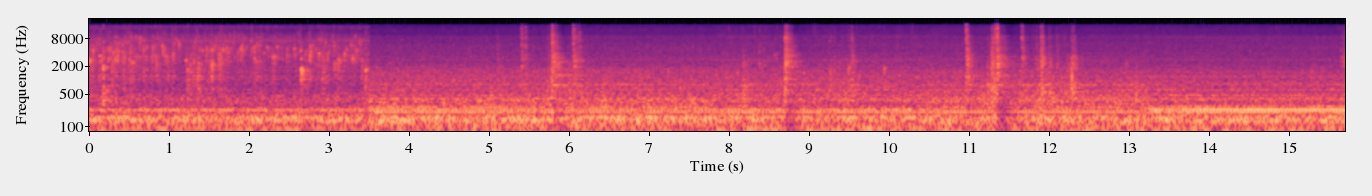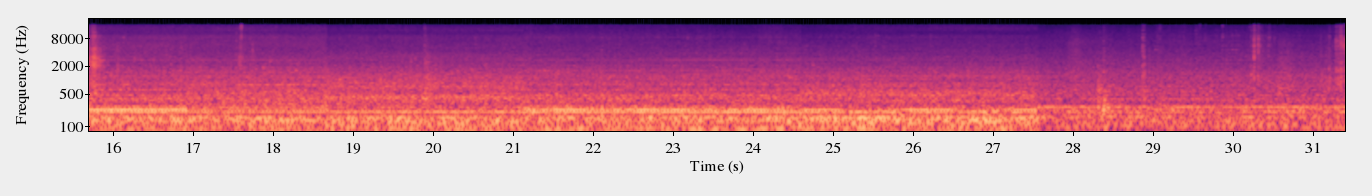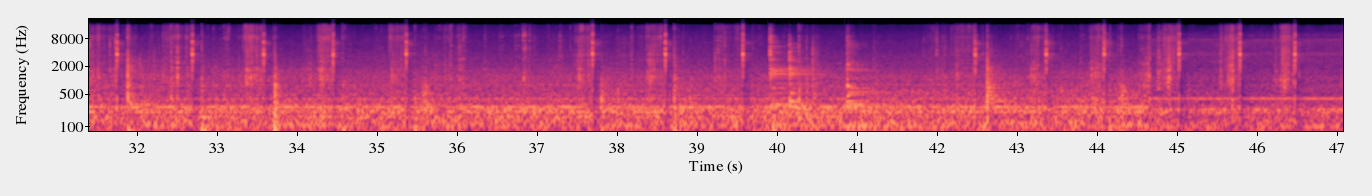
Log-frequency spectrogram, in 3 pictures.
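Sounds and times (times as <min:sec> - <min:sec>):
dough deep-frying sizzle: 0:00.0 - 0:03.6
low kitchen machine hum: 0:00.0 - 0:47.0.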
